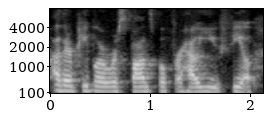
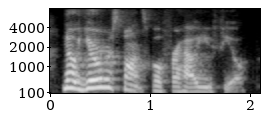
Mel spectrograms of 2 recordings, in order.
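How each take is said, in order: First: Said in the usual way. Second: Firm correction leaning on "you're"; stress on you're. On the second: Real, not acted. Vlogger rebutting those who blame others for their feelings, stressed "you're".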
